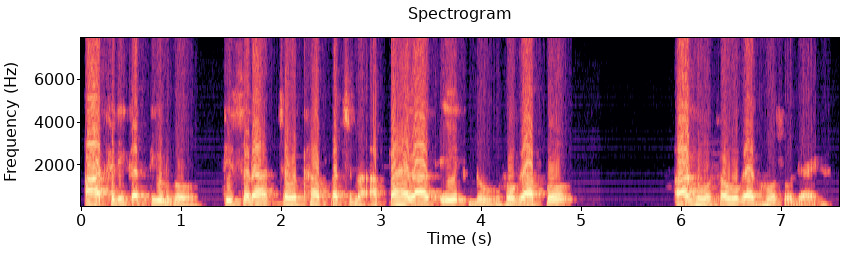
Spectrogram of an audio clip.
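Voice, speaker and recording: A man's voice: a little high, unhurried, darkish tone, low-quality recording. A young man teaching Hindi grammar in a coaching-class lecture. He repeats each point, quizzes his students and keeps calling them his dear brothers.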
